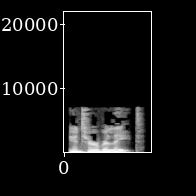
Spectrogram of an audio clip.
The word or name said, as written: interrelate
